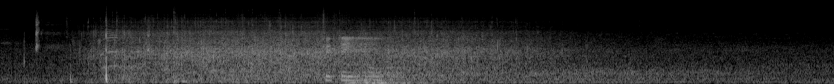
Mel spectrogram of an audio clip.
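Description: A crowd applauds and cheers, then fades.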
